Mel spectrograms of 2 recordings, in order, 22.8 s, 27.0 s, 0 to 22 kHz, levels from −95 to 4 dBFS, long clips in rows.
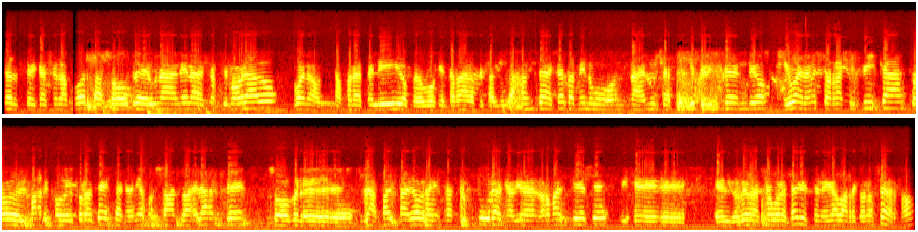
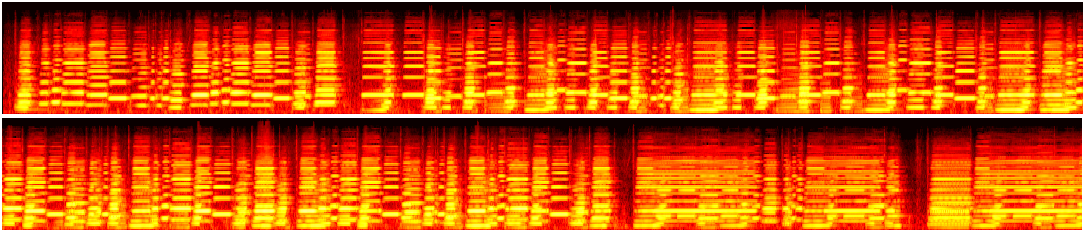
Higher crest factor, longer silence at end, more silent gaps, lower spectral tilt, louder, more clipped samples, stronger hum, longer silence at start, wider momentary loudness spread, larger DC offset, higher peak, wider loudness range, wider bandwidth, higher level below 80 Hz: about the same, 12 dB vs 14 dB; about the same, 0.05 s vs 0 s; neither; about the same, -5.5 dB/octave vs -4.5 dB/octave; about the same, -12 LUFS vs -14 LUFS; neither; neither; about the same, 0.05 s vs 0.15 s; about the same, 5 LU vs 7 LU; neither; about the same, -2 dBFS vs 0 dBFS; about the same, 2 LU vs 4 LU; first, 14 kHz vs 11 kHz; first, -40 dBFS vs -60 dBFS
